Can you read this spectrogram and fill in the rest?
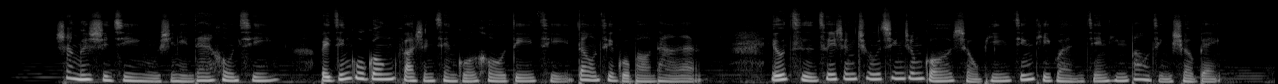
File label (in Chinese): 台湾腔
